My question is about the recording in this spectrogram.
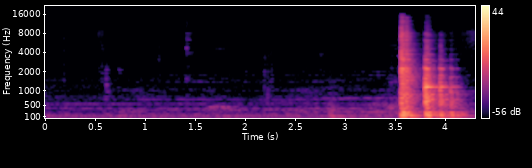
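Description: Quiet kitchen room tone with faint ticks as grated cheese is scattered by hand, then two sharp knocks close together near the end, from kitchenware being handled on the worktop.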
